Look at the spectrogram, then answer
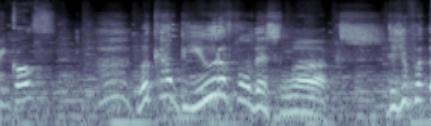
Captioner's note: gasps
